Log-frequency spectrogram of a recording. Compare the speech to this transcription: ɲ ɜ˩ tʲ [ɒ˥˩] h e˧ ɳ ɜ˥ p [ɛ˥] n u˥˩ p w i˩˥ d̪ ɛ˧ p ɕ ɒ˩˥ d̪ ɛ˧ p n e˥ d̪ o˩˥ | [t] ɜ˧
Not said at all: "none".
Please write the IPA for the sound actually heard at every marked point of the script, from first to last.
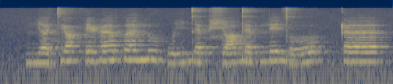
ɒ˧, ɜ˥, ʈ

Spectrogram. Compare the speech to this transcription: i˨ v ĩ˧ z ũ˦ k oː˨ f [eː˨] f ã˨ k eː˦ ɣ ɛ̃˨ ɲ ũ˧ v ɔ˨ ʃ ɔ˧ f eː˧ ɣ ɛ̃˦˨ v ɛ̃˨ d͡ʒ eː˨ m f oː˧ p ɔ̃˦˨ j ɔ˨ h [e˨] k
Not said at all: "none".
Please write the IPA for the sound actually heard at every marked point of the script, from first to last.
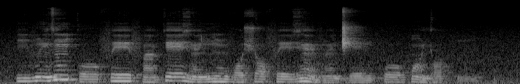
eː˦, i˨

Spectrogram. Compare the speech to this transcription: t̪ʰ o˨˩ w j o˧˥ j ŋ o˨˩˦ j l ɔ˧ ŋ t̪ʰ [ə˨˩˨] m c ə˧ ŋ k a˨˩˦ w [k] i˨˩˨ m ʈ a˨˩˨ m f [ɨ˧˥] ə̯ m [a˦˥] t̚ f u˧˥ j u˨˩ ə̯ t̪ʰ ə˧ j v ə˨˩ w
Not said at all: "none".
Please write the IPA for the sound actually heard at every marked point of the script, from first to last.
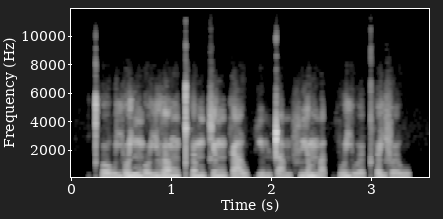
ə˧, k, i˧˥, a˨˩

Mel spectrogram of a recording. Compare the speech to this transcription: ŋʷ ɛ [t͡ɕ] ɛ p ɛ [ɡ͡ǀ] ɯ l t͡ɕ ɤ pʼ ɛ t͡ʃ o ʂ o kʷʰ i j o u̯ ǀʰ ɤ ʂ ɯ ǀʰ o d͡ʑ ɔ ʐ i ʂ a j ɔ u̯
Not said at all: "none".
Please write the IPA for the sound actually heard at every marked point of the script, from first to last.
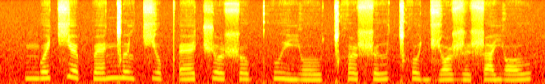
t͡ɕ, ŋ͡ǀ

